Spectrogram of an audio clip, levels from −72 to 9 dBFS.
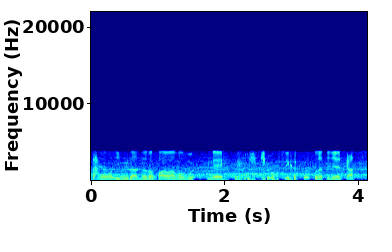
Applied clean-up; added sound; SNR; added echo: none; Cowbell; 20 dB; none.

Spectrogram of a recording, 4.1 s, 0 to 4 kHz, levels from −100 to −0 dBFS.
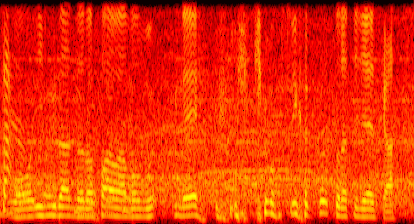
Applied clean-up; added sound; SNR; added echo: none; none; none; none.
